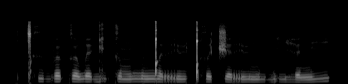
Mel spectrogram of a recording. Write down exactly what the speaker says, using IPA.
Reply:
ǀʰ ɨ b œ k œ w ɛ ɡ i k ə m u ŋ͡ǃ ə r y ǃʰ ə t͡ʃ ɛ r y m i ɓ i ɦ ɛ n i

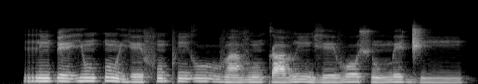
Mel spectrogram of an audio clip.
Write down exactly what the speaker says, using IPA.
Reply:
r ĩ˦ ɗ e˦ j ũ˦ kʷ ũ˦˨ j e˨ f ũ˦ pʰ ĩ˦ ɣ uː˦˨ β ã˨ v ũ˨ k a˨ β ĩ˦˨ ɣ e˨ β o˦ ʃ ũ˨ m e˦ d͡ʒ iː˨

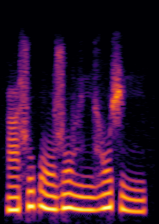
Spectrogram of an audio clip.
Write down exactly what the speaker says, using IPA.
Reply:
a˨ s u˦ ɓ oː˨ z o˦˨ ɣ iː˨ ɣ o˦ ʃ iː˨

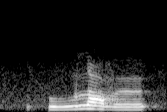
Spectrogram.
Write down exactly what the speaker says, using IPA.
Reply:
θ u l ɑ β ø

